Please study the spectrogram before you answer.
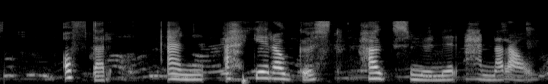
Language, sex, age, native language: Icelandic, female, 18-19, Romanian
